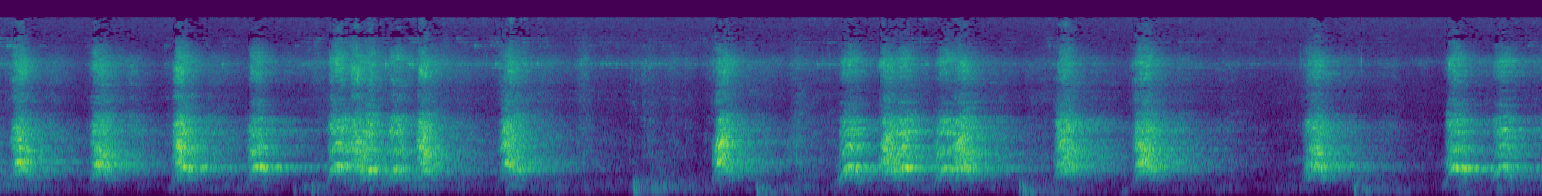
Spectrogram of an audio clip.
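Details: A long run of dog barking, around twenty coarse barks in clusters of two or three with short pauses, plus a few low thuds in the gaps.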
